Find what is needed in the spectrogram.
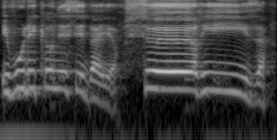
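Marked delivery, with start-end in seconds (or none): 1.3-2.7 CERISES loud and stretched, ceee-riiise; syllable by syllable. Shown as a demonstration. Teacher prepares to read syllables, CERISES loudly drawn out. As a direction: draw out both vowels of CERISES. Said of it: "On va lire les syllabes".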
